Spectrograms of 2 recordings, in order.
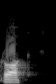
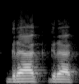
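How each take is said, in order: First: The vowel is a rounded 'o' sound. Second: The vowel is an 'ai' sound. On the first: The speaker calls it right. "How he was pronouncing ग्रॉक" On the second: The speaker calls it wrong. "ग्रैक ग्रैक करके ... वो pronounce कर रहे थे"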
